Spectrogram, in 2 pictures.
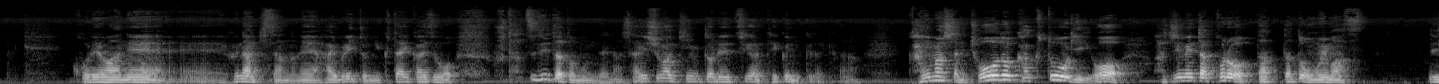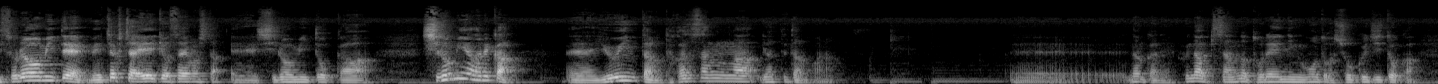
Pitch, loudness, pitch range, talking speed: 110 Hz, -22 LUFS, 100-130 Hz, 315 characters per minute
